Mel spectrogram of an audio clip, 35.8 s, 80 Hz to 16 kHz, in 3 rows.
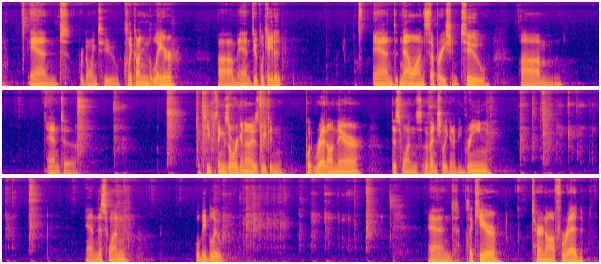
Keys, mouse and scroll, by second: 1.0 ctrl+Num_Lock, 1.0-3.1 ctrl+drag, 5.2 ctrl+c, 5.4 ctrl+v, 10.2-12.2 drag, 13.4 Return, 14.1 Right, 15.2-17.1 typing, 15.8 Left, 18.7 click, 19.8 Return, 20.4 Right, 22.2-23.9 typing, 24.4 Return, 25.2 click, 26.1 ctrl+c, 26.3 ctrl+v, 26.8 click, 28.0 Return, 28.2 Right, 29.8-31.2 typing, 32.5 click.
